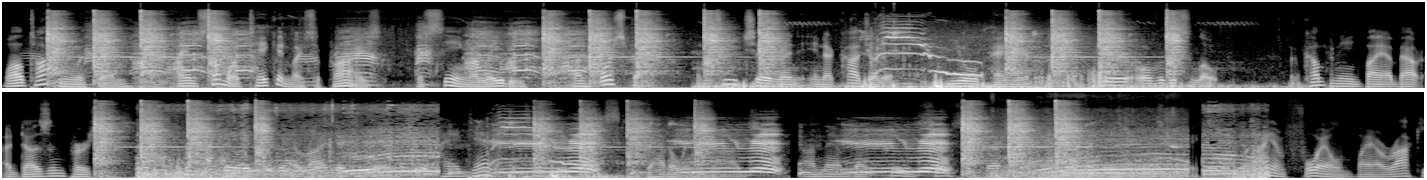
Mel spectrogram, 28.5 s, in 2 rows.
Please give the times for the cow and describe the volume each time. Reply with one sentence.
You can hear the cow from 15.6 to 26.9 s, at a steady volume.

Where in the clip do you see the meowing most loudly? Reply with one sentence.
The loudest moment of the meowing is at 9 seconds.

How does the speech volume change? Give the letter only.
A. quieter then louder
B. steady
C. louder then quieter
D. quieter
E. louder
D.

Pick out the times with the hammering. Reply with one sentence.
You can hear the hammering from 0.4 to 2.4 s, from 5.3 to 7.9 s, from 10.0 to 11.8 s, from 15.1 to 16.9 s, from 19.5 to 21.4 s and from 23.8 to 25.3 s.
